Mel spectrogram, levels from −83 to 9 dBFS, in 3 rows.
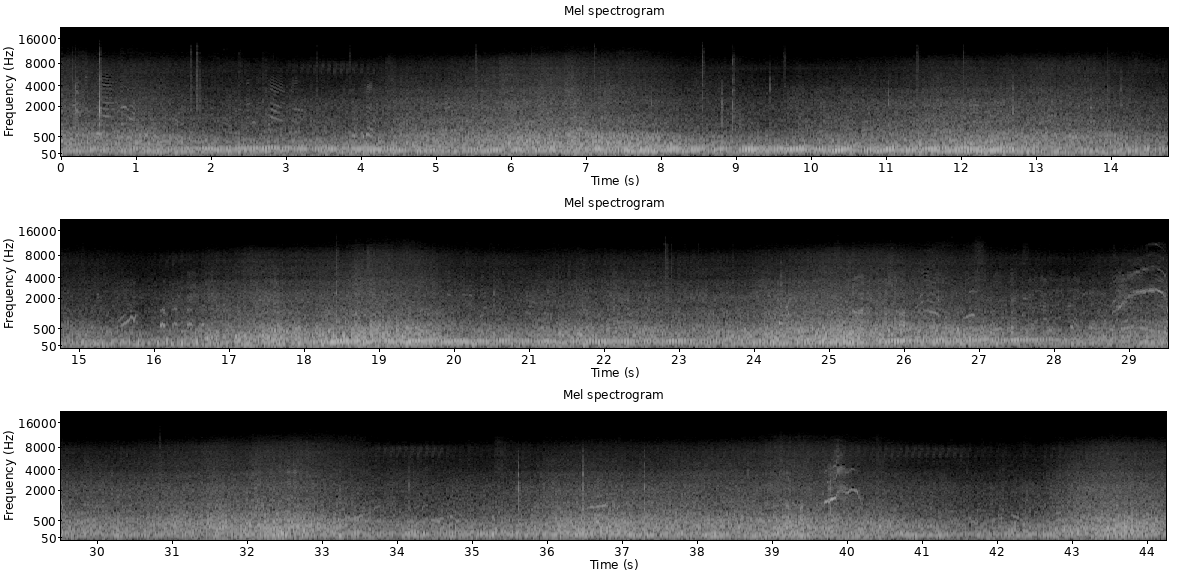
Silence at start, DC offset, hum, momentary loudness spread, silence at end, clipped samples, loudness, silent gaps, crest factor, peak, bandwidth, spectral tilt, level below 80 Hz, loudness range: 0 s; under 0.1%; none; 7 LU; 0 s; under 0.1%; -29 LUFS; none; 18 dB; -10 dBFS; 13 kHz; -7 dB/octave; -42 dBFS; 4 LU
